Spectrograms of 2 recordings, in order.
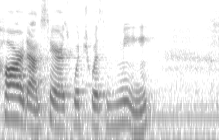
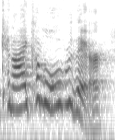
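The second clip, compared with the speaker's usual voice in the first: much louder and higher, pleading call; retold shout; 9 semitones higher, 9 dB louder than usual. Owner asking neighbor to let her come over, retold urgent shout. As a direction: holler the request across balconies. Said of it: "so I was shouting at him".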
